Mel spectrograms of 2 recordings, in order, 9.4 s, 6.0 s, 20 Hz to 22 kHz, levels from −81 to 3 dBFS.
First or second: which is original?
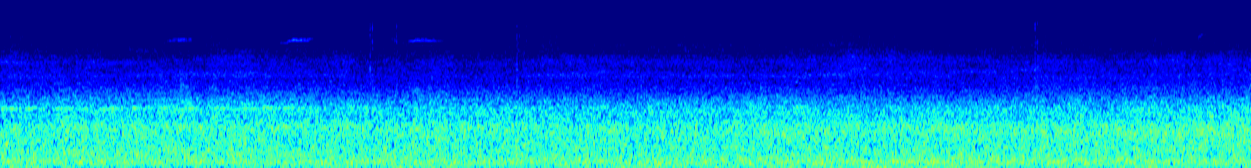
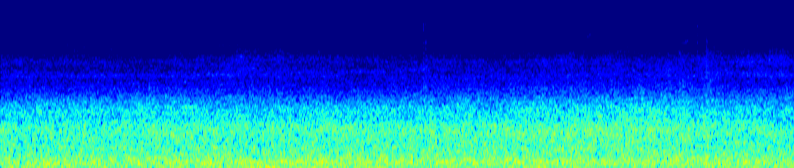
second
